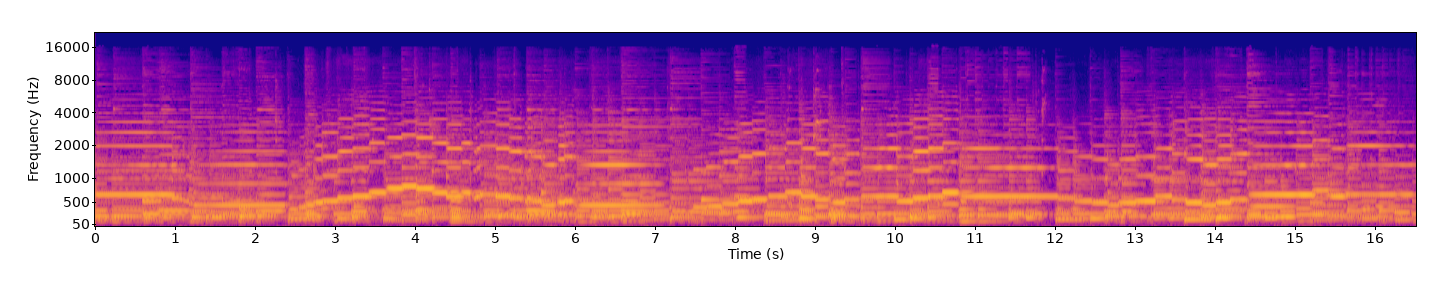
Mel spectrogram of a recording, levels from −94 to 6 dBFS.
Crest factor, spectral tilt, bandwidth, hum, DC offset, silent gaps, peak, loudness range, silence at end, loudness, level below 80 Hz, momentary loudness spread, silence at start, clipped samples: 14 dB; -7 dB/octave; 14.5 kHz; none; under 0.1%; none; 0 dBFS; 2 LU; 0 s; -16 LUFS; -58 dBFS; 6 LU; 0 s; under 0.1%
